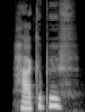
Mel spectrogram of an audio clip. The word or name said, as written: hakkedreng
